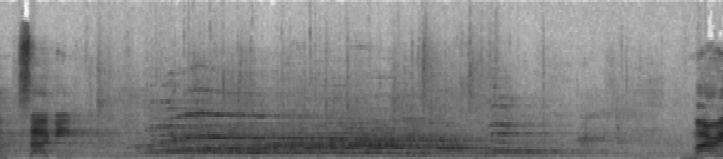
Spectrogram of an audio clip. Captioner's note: audience cheering and applauding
